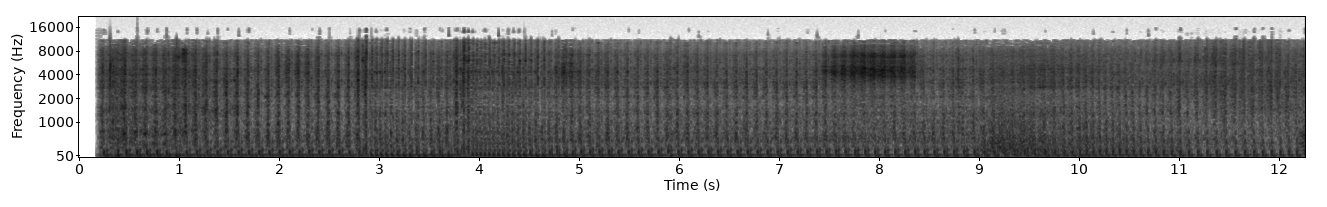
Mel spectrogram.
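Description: Yamaha SR400's single-cylinder four-stroke engine running under way, its exhaust a steady, rapid, even beat of pulses. Its note shifts briefly about four seconds in.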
